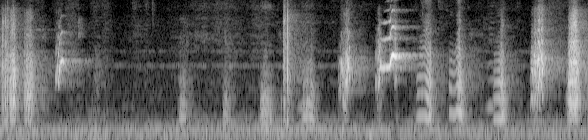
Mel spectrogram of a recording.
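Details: Morning song of a Javan myna used as a training recording: scattered harsh chattering notes and rasps, a few short whistles and a bent whistled note, separated by quiet gaps over faint low background hum.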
